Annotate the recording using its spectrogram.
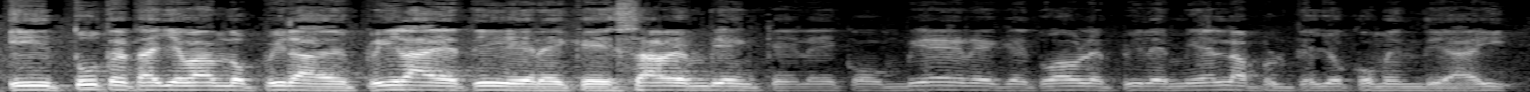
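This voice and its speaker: A man's voice: medium pitch, level tone, moderate pace, hardly any pauses. A young man with a Dominican accent, talking straight into a phone livestream in a heated, confrontational rant, repeating himself and asking whether the listener understands. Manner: confrontational, repetitive, keeps asking "you understand?". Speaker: musician addressing a rival.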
